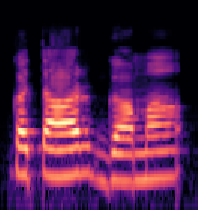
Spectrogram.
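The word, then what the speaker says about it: Kataragama: सो श्रीलंका ने सेलिब्रेट किया annual कतारगामा एसला festival. कातरगामा या कातारगामा, जैसे भी आप इसको प्रोनाउंस करें।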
